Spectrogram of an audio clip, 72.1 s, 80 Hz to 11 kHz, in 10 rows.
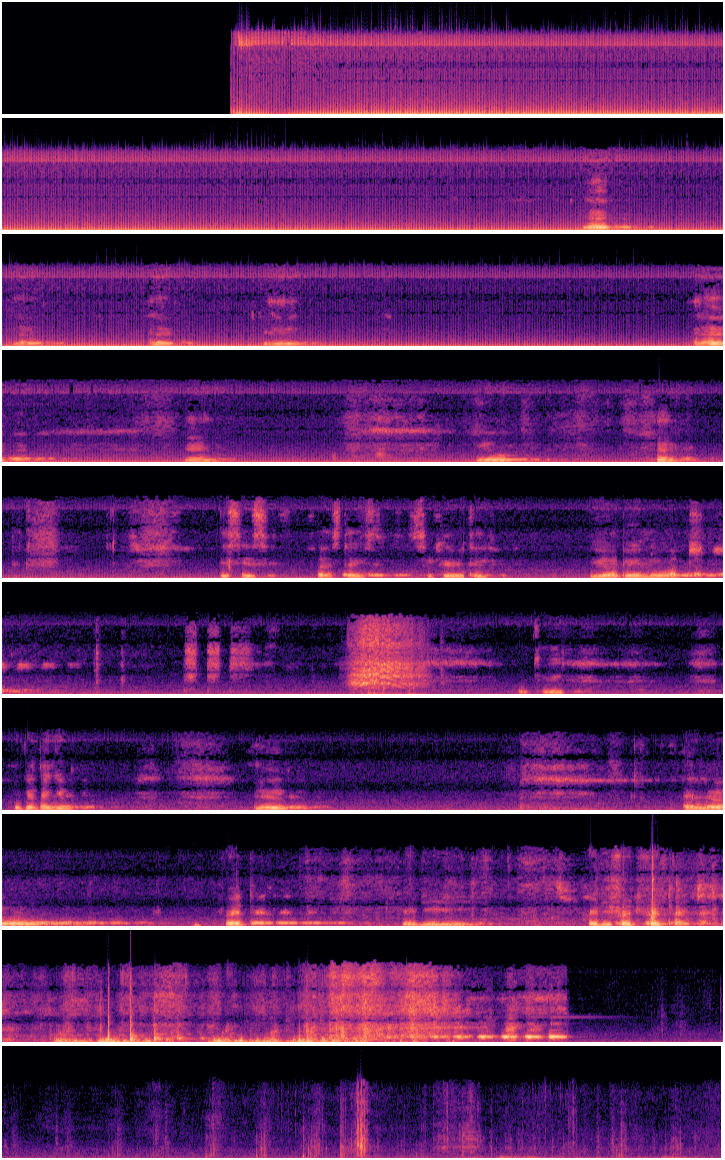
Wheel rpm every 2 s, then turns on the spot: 0, 0, 0, 0, 0, 0, 0, 0, 0, 0, 0, 0, 0, 0, 0, 0, 0, 0, 0, 10, 10, 0, 0, 0, 0, 0, 0, 0, 0, 0, 0, 0, 0, 0, 0, 0.
none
